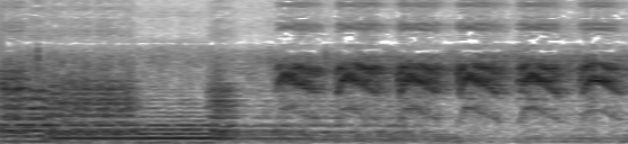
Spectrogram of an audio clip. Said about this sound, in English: That crow was the bird of death. Of course, I don't believe in Indian superstitions, but if I hadn't shot that bird, maybe Mr. Arryn wouldn't be dead now.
